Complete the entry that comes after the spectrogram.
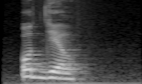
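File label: "отдел", Komi-Zyrian, female; audio dict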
